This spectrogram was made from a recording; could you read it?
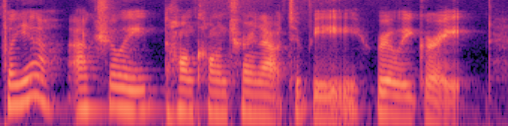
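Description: Young woman, cantonese first language, casual chatty podcast talk, lots of likes and laughs, lowish voice. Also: lively intonation, moderate pace, gravelly, a little mellow. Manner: chatty, laughs often, many fillers and restarts. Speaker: podcast guest. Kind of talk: casual chat.

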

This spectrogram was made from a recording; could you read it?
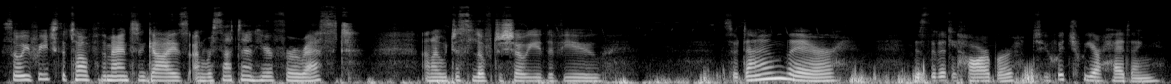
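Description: A woman's voice: on the low side, normal speed, a little mellow, a little hiss or hum, poor audio. A middle-aged woman giving an emphatic, encouraging motivational talk to viewers, informally, like a coach out on a walk. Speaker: coach and vlogger. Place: outdoors on a hillside walking trail.

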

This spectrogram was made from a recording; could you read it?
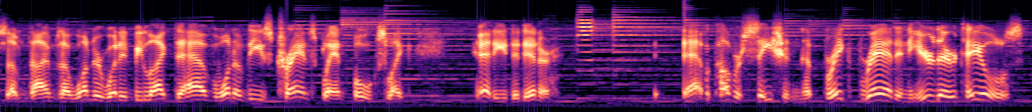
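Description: An actor playing a proud, bitter rural farmer who grieves and broods in a halting, plain-spoken radio play monologue. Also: male voice, fairly low pitch, narrow, tinny audio, faint music behind, lightly acted. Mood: mournful, wistful.

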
